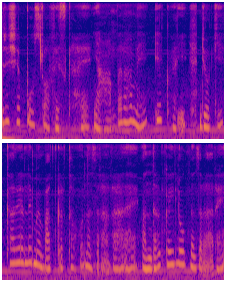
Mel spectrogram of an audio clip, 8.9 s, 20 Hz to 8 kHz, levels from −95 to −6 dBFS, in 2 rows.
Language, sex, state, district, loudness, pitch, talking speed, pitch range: Hindi, female, Maharashtra, Pune, -44 LUFS, 205 Hz, 180 wpm, 190-260 Hz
